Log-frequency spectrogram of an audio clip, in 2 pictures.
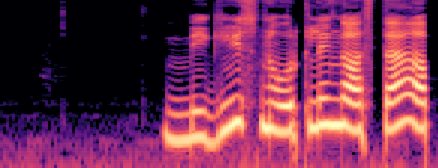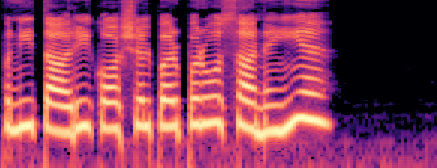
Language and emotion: Dogri, fearful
